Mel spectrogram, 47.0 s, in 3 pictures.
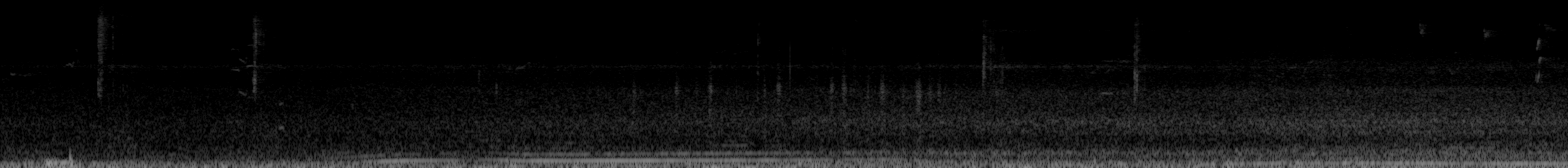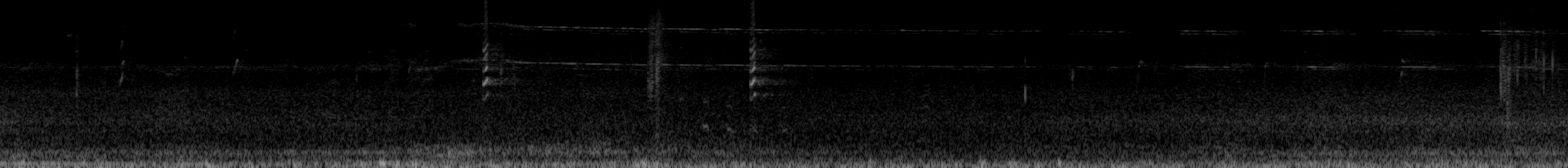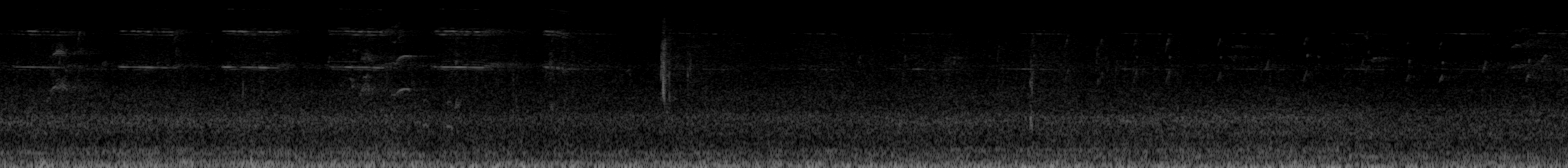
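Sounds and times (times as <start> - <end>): steady low rumble: 0.0 - 21.1
thin high whine: 16.7 - 37.7.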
